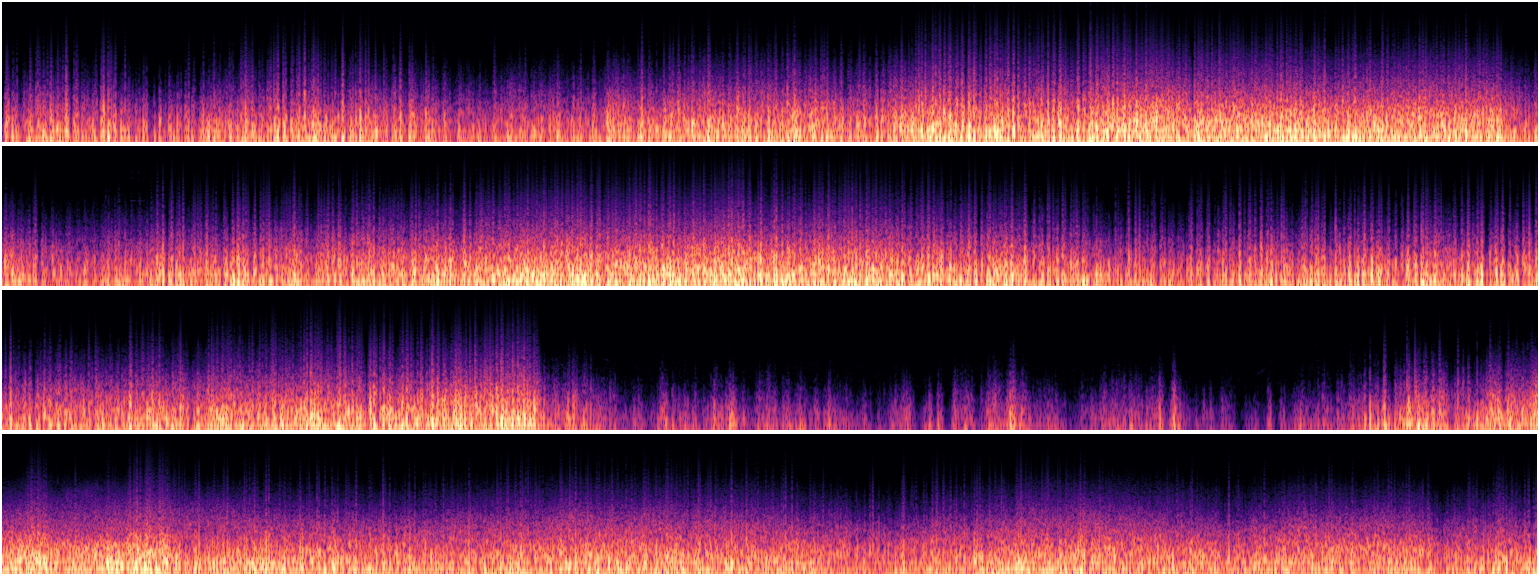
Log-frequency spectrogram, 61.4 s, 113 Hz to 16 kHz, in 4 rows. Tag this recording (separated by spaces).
clippedlife dr-40 field-recording porto tascam wind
